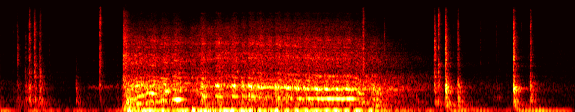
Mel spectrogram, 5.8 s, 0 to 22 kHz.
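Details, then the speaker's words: BMW E36 engine just reinstalled after 2 years standing, full fuel tank, coolant not yet added, air mass sensor not connected (owner suspects why): rapid cranking, tries to catch, slightly rough, never runs; crank no start. "H it tries to start but doesn't start Maybe sounds a bit rough but 2 years of standing feels like that"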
